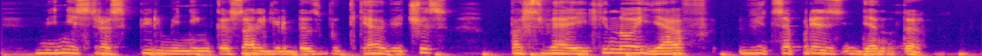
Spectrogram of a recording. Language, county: Lithuanian, Vilnius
